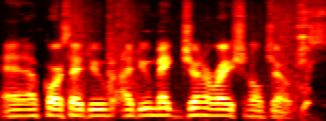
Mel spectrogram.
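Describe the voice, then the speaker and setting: Over music in the background, someone speaks at a fairly quick pace in a deadpan tone. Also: man. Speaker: gaming streamer. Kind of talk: casual chat. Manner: dry deadpan delivery.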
